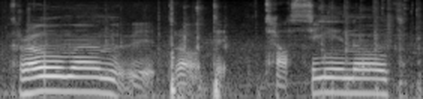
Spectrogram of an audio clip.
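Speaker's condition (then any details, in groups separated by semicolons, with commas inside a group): Cerebral palsy; atypical speech, sometimes mistaken for drunk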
